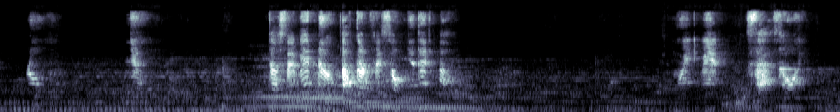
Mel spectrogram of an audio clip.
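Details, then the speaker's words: BMB speaker: music thin and tinny with no bass; large woofer silent (earlier rumbling) while the four tweeters play normally; dead woofer, unit to be opened and tested. "Đấy, như vậy bốn loa này nói được rồi, còn loa to không nói được rồi. Nói chung là loa này không phát được, chỉ có loa chủ không phát được thôi, loa to này."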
